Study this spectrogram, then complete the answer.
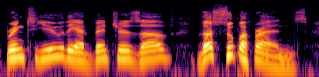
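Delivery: booming cartoon announcer, building hype. Announcer hyping the Super Friends to the audience, booming. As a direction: sell the heroes like a Saturday morning promo.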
